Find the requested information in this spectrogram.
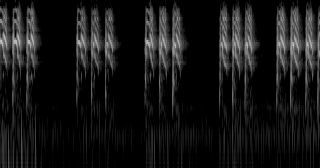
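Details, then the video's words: Parrot giving quick bright chirps or kiss-like smacks in tight bursts of three to four, bursts repeating about every second and a half, with silence between. "Parrot Chirping sound with lots of kisses"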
